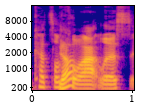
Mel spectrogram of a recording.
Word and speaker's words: Quetzalcoatlus: Parasaurolophus is the second one and Quetzalcoatlus is the third one.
